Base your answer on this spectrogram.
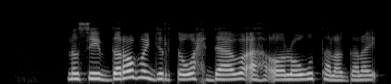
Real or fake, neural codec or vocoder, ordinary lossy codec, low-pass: fake; codec, 16 kHz, 8 kbps, FunCodec, trained on LibriTTS, 25 frames a second; none; 7.2 kHz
